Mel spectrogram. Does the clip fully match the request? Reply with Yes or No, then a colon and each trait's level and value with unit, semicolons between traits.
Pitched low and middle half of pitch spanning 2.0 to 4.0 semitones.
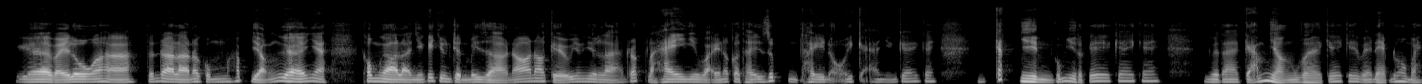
Yes: low, 120 Hz; average, 3.6 semitones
